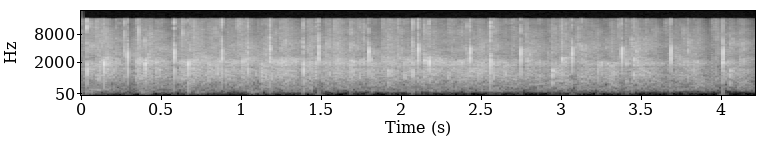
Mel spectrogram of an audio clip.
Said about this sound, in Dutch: Ja, we klappen ook voor Zelensky. Dat was een goede mop.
